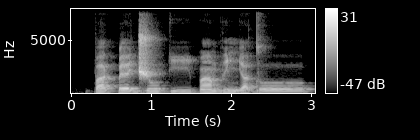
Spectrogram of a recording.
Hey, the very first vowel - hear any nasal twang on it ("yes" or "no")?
no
